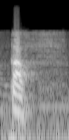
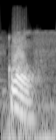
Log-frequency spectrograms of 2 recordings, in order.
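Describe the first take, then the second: First: The vowel sounds like the one in tough. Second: The vowel sounds like the one in off. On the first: The speaker calls it wrong. "all our students will say" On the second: The speaker calls it right. "they won't say cough"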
